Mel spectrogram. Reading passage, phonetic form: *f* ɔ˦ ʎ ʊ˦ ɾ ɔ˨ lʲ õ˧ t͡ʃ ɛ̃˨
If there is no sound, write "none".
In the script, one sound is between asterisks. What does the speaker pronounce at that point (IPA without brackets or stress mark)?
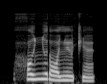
h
